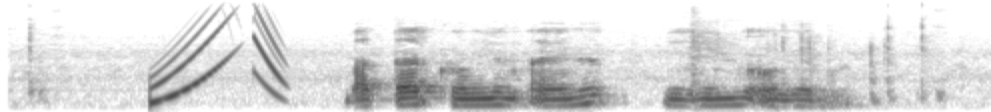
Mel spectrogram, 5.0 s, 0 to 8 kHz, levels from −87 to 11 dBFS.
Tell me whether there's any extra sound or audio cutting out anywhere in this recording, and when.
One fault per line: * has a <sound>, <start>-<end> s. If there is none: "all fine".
* has a chirp, 0.7-1.4 s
